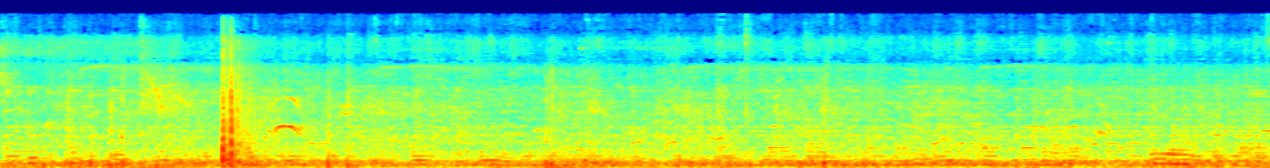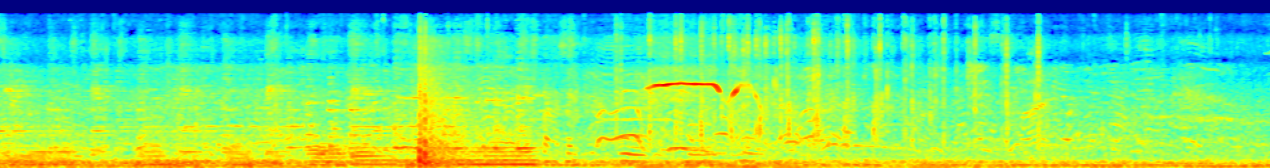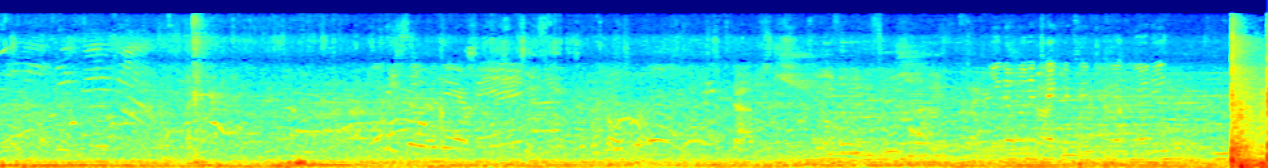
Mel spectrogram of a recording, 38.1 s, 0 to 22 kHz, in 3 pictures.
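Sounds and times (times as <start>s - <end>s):
crowd chatter and outdoor voices: 0.0s - 38.0s
fireworks bangs: 0.8s - 3.8s, 16.9s - 18.0s, 37.7s - 38.0s.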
